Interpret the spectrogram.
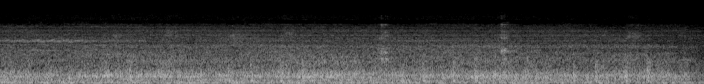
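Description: South Western Railway electric multiple unit passing at speed: a steady rumble of wheels on rails with a few sharp clicks, easing off near the end.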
